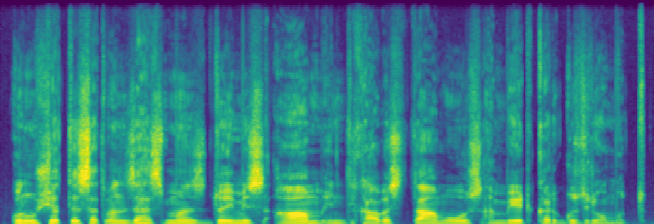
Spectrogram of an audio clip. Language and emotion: Kashmiri, neutral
